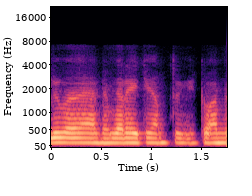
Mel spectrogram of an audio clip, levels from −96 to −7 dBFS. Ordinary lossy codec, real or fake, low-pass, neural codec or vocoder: none; fake; 7.2 kHz; codec, 16 kHz, 0.5 kbps, FunCodec, trained on Chinese and English, 25 frames a second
